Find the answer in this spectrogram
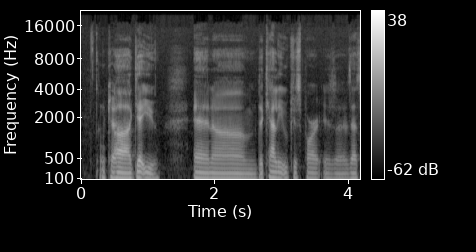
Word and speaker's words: Kali Uchis: Get You, and the Kali Uchis part is that's how you pronounce her name.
